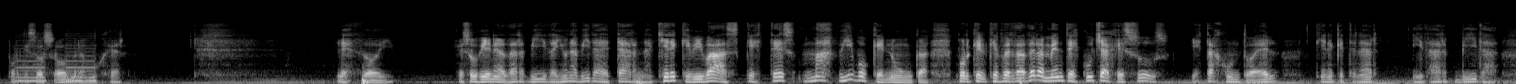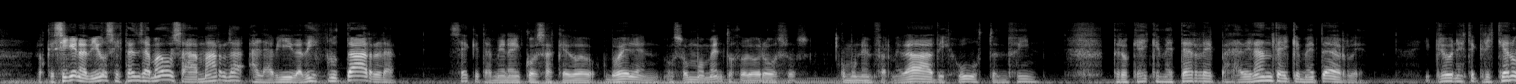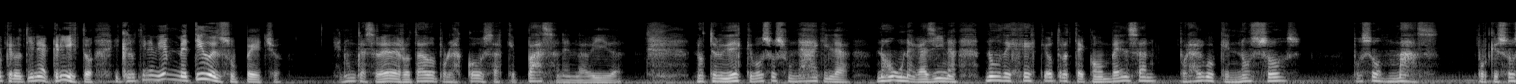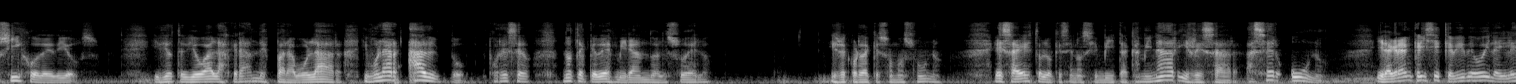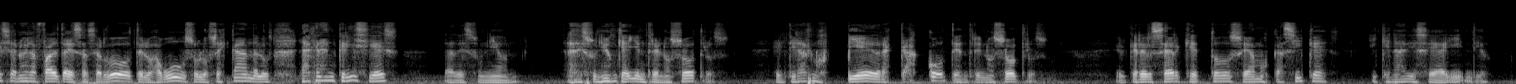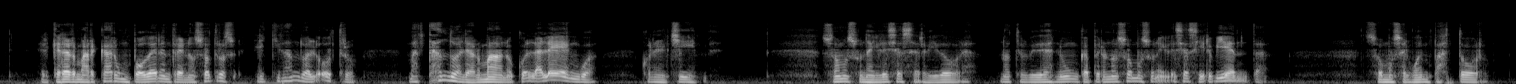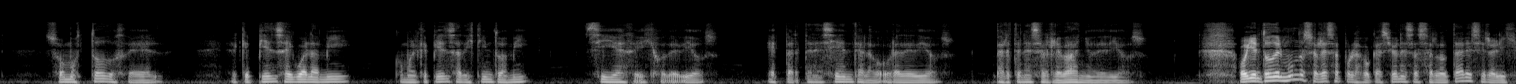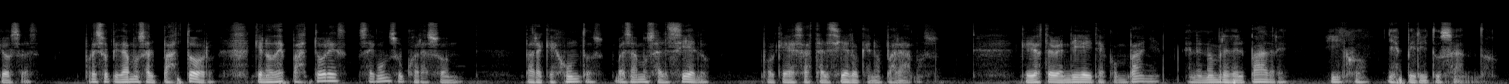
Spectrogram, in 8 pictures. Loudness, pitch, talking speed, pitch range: -21 LUFS, 115 Hz, 180 wpm, 100-135 Hz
